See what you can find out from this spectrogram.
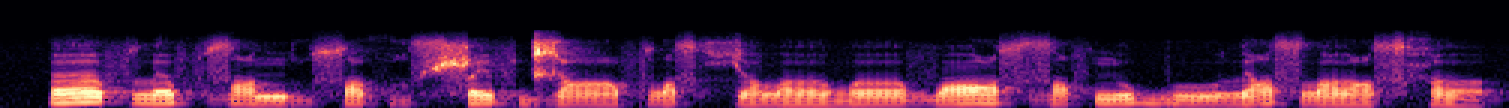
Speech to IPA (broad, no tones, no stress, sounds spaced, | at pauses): ɜ f l ə f zˤ ɜ n ṳ sˤ ɒ θ i̤ sˤ ʂ ɪ f d͡ʑ ɑː f lˠ ə sˤ ç ɜ lˠ ʌː β ʌː v ɒː sˤ zˤ i f n u b uː l ɛ sˤ lˠ ʌː sˤ x ʌ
